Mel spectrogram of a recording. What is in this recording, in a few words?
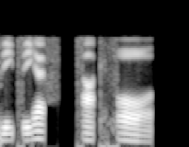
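DTF Tac 4, Computer Voice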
